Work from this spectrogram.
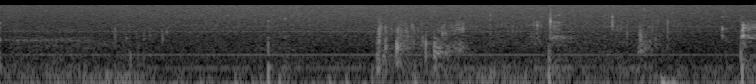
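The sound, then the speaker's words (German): A person taking a quick drink: soft gulps, small mouth clicks and swallowing noises, faint and irregular over a quiet hiss. “muss ich mal kurz was trinken.”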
